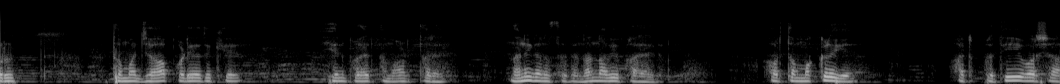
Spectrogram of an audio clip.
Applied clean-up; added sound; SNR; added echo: none; none; none; none.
